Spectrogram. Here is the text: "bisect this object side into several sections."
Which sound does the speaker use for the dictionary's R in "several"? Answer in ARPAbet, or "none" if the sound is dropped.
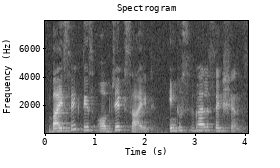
none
